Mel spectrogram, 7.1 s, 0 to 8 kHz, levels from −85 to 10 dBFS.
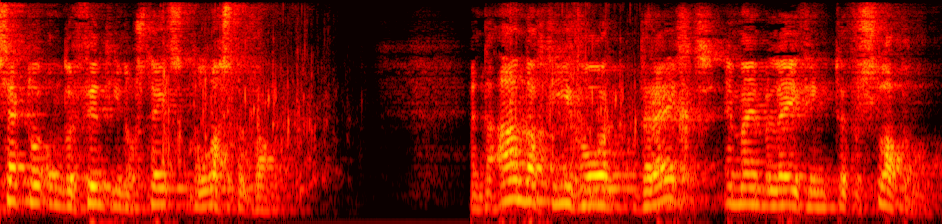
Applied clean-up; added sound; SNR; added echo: none; Splash, splatter; 13 dB; reverberation time 0.8 s.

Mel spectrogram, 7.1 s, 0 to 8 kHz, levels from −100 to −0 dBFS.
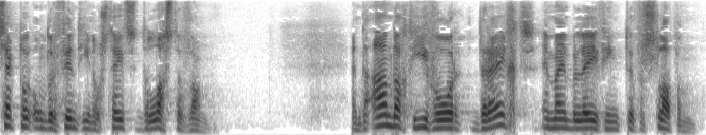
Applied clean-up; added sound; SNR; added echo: none; none; none; none.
